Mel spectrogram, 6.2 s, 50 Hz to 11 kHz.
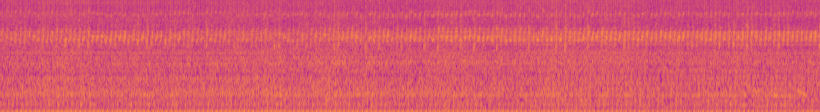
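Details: Audi A4 B6 1.9 TDI idling with a fast even chatter and whirr over diesel clatter; belt tensioner suspected, and a new tensioner was fitted afterward.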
